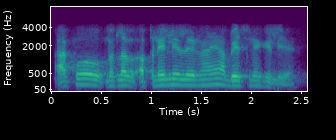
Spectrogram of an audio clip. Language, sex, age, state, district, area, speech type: Hindi, male, 18-30, Bihar, Samastipur, rural, conversation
